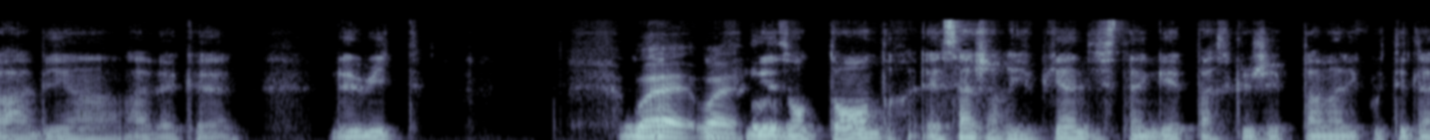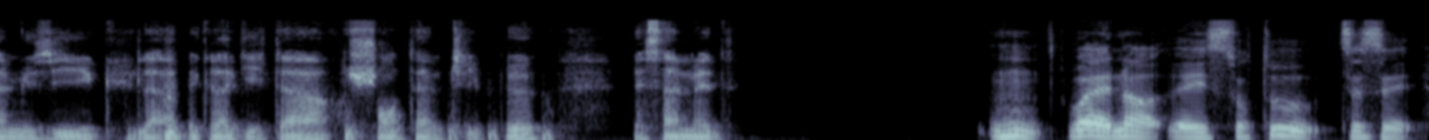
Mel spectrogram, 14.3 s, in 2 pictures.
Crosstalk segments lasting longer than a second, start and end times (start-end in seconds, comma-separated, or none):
none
